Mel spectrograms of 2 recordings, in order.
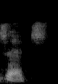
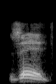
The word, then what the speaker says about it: Z: three correct z2 z2 you said z there you're not pronouncing it properly i had to get that in come on zed remember it's a remember that new letter of the alphabet i've introduced to america called zed it said it looks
